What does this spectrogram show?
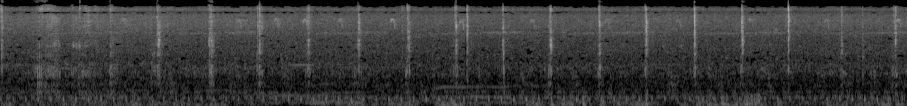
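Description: A person chewing food with mouth-smacking clicks about twice a second, over a low, muffled noise.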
